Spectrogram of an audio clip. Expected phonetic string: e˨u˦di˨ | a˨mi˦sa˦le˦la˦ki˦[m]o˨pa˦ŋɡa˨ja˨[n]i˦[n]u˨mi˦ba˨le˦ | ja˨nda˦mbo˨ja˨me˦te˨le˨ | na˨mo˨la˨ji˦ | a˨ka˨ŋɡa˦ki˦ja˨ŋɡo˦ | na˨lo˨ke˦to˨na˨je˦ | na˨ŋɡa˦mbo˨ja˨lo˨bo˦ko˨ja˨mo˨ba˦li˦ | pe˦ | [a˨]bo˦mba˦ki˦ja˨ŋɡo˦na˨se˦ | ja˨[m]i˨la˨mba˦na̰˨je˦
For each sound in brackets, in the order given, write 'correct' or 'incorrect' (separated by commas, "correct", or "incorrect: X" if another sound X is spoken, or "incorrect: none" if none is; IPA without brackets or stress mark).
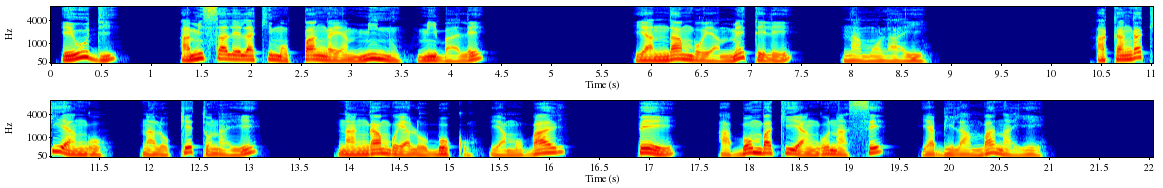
correct, incorrect: m, correct, correct, incorrect: b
